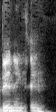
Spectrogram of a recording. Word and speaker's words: Binnington: Yeah, okay, Jordan Binnington.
